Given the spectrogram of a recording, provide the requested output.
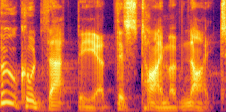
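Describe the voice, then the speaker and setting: Using a growling, put-on character voice, a man speaks at a moderate pace. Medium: cartoon.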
